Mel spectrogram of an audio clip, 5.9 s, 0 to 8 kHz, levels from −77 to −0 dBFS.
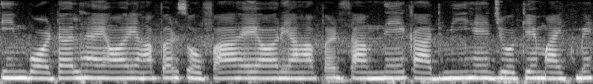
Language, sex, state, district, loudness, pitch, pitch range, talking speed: Hindi, female, Bihar, Patna, -11 LUFS, 220 Hz, 215-225 Hz, 180 wpm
